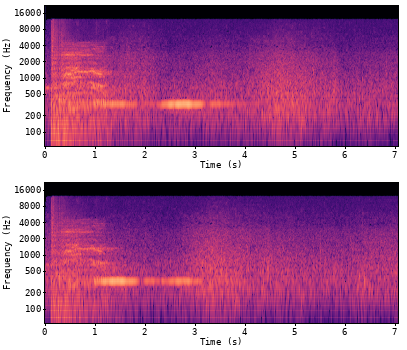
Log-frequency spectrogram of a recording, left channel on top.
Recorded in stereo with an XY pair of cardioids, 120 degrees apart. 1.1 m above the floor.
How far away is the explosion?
About 1.5 m.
